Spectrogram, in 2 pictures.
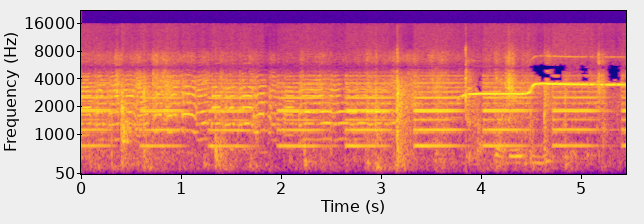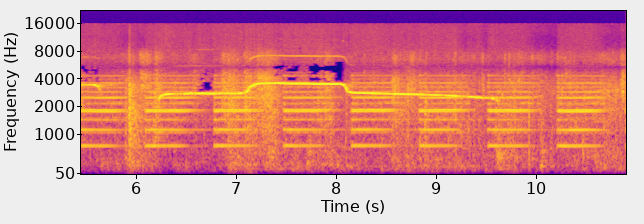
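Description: A warship's general quarters alarm sounding in short repeated pulses, about two a second, calling the crew to battle stations. A higher whistling tone glides up and holds twice partway through.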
